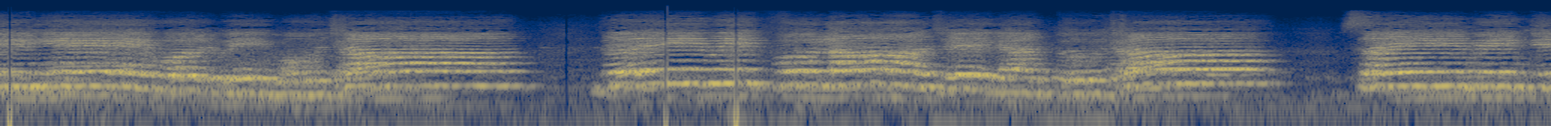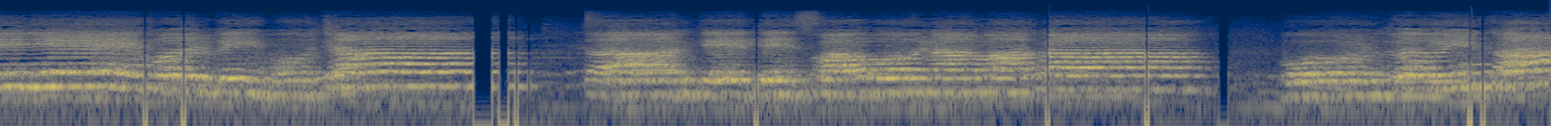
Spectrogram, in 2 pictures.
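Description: A group of mourners sings a Konkani devotional hymn together, in phrases of about four seconds with short breaks between them.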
